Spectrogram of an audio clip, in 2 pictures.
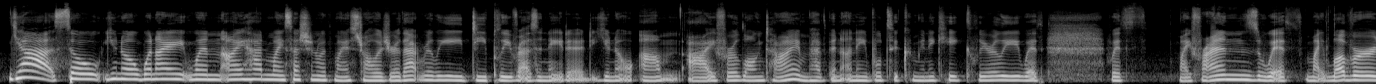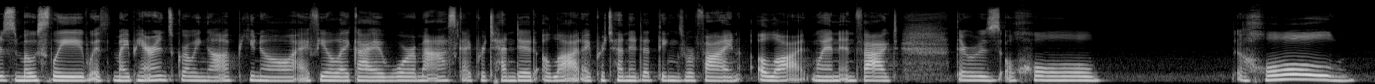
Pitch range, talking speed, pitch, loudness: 180-200 Hz, 165 wpm, 185 Hz, -17 LUFS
